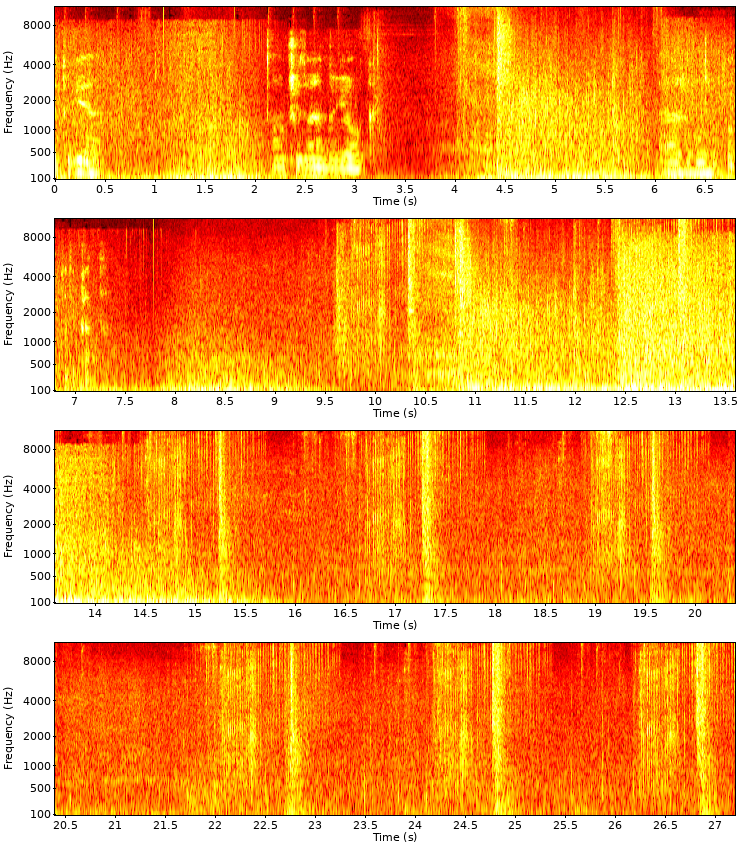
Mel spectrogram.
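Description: Armored footsteps crunch quickly through snow.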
